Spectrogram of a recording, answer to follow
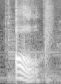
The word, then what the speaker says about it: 오: El 5, que en coreano se pronuncia O, forma parte de esta construcción.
